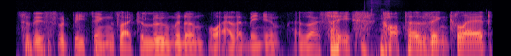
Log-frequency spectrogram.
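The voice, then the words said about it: British London accent. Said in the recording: “You can probably tell by my funny accent, I'm not from Kansas. I'm originally from London”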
